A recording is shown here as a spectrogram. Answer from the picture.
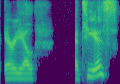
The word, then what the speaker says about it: Ariel Attias: And then we also have Ariel Atias.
